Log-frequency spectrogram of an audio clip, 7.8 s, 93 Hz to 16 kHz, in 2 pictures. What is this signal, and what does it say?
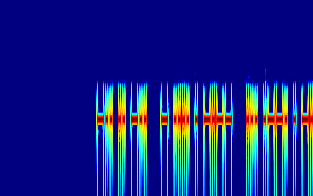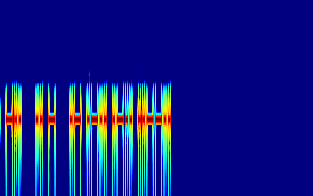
Morse code, heard as a keyed tone, about 44 wpm, 700 Hz. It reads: DID THEY SPEND IT ALL?
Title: Sentences from Top 800 Words 45wpm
